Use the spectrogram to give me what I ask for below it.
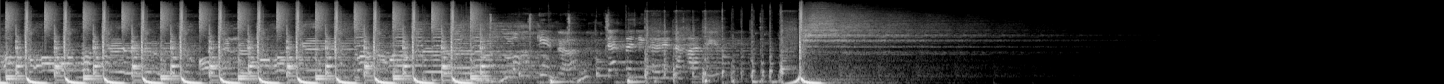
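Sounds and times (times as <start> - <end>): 
dholak drum bass-heavy dance mix: 0.0 - 9.9.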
